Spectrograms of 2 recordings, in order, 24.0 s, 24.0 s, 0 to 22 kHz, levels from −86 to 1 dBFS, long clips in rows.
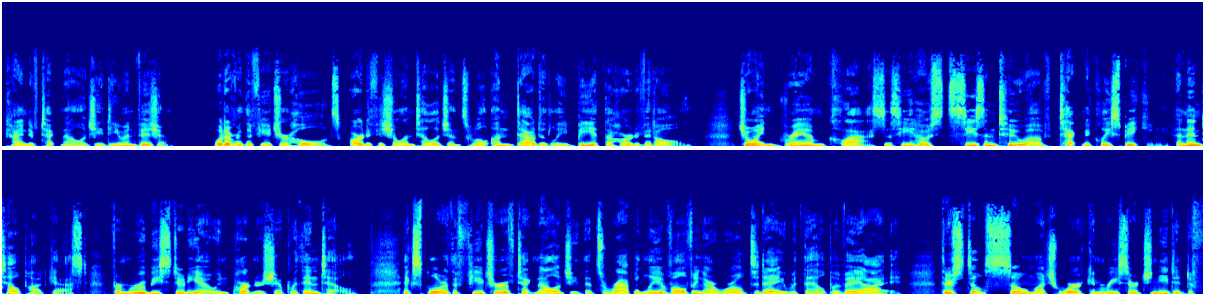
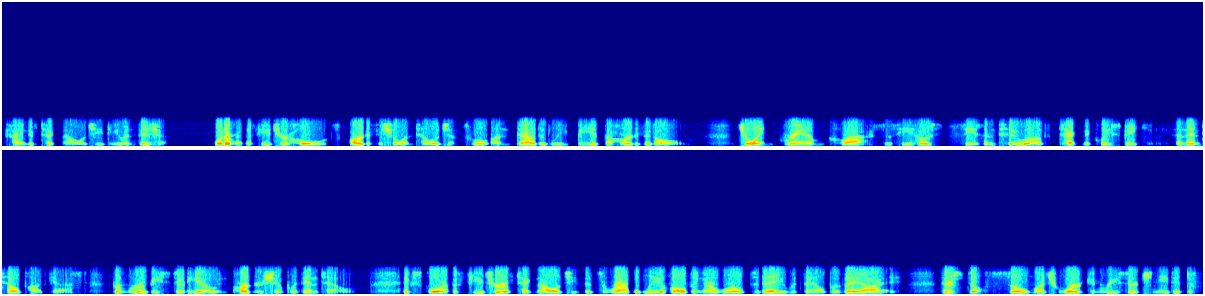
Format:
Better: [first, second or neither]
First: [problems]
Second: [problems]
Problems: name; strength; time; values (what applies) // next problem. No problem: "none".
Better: first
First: none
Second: phone-call audio; poor line; nothing above 4 kHz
